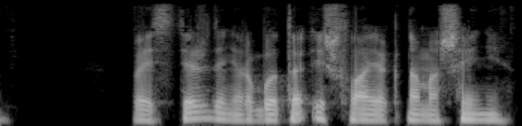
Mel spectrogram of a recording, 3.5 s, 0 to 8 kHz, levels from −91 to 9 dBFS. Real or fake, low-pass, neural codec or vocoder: real; 7.2 kHz; none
